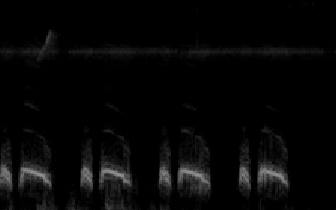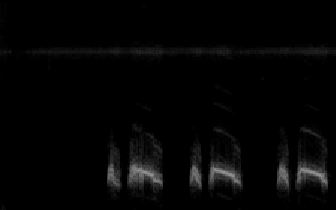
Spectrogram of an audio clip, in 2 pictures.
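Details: Young caged spotted dove in Gia Lai, Vietnam, on its first outing to forest training; repeated coo phrases, each a short note plus a longer downward-sliding coo, given in a run of four, a two-second silence, then three more.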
